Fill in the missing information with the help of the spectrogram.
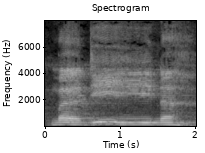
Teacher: Tu ta marbutah. Ketika diwakafkan, dia akan jadi ha bulat. Jadi sebutannya kena tebalkan ha tu.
